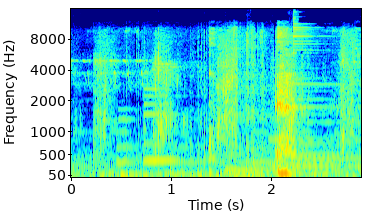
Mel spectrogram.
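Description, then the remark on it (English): A hairy woodpecker with grey wings and a red mark on its head knocking on a tree: a series of hollow, irregular taps, some louder than others, over a steady low background hum. “Ah, you can hear him. There you go, can you hear him? He's knocking away at a tree.”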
